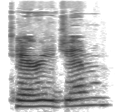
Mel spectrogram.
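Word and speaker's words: pterygium: show the case for its terry gym is how it's pronounced and it's an abnormal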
